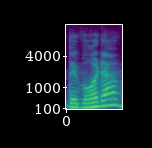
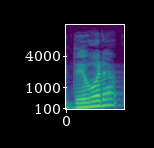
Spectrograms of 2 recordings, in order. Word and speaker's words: Debora: People pronounce it Debora, but it's actually Debora.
